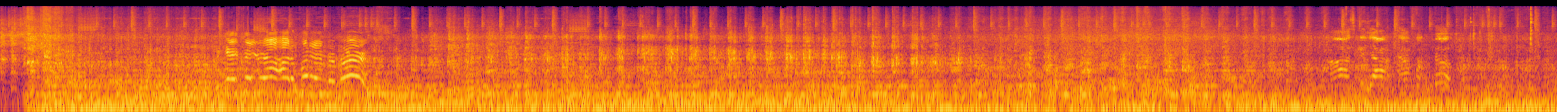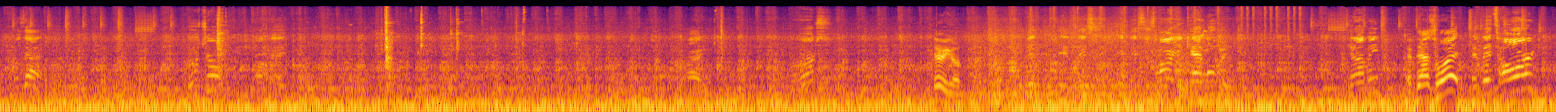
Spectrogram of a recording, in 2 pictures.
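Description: Chevrolet cateye Silverado pickup's engine idling steadily, loud from inside the cab, with voices over it.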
